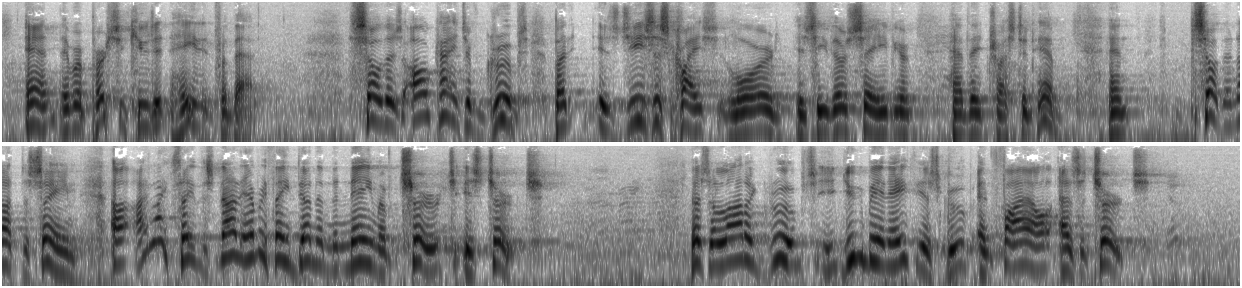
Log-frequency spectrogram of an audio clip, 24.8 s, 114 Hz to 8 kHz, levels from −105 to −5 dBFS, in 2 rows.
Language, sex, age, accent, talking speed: English, male, 60-79, American, 155 wpm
